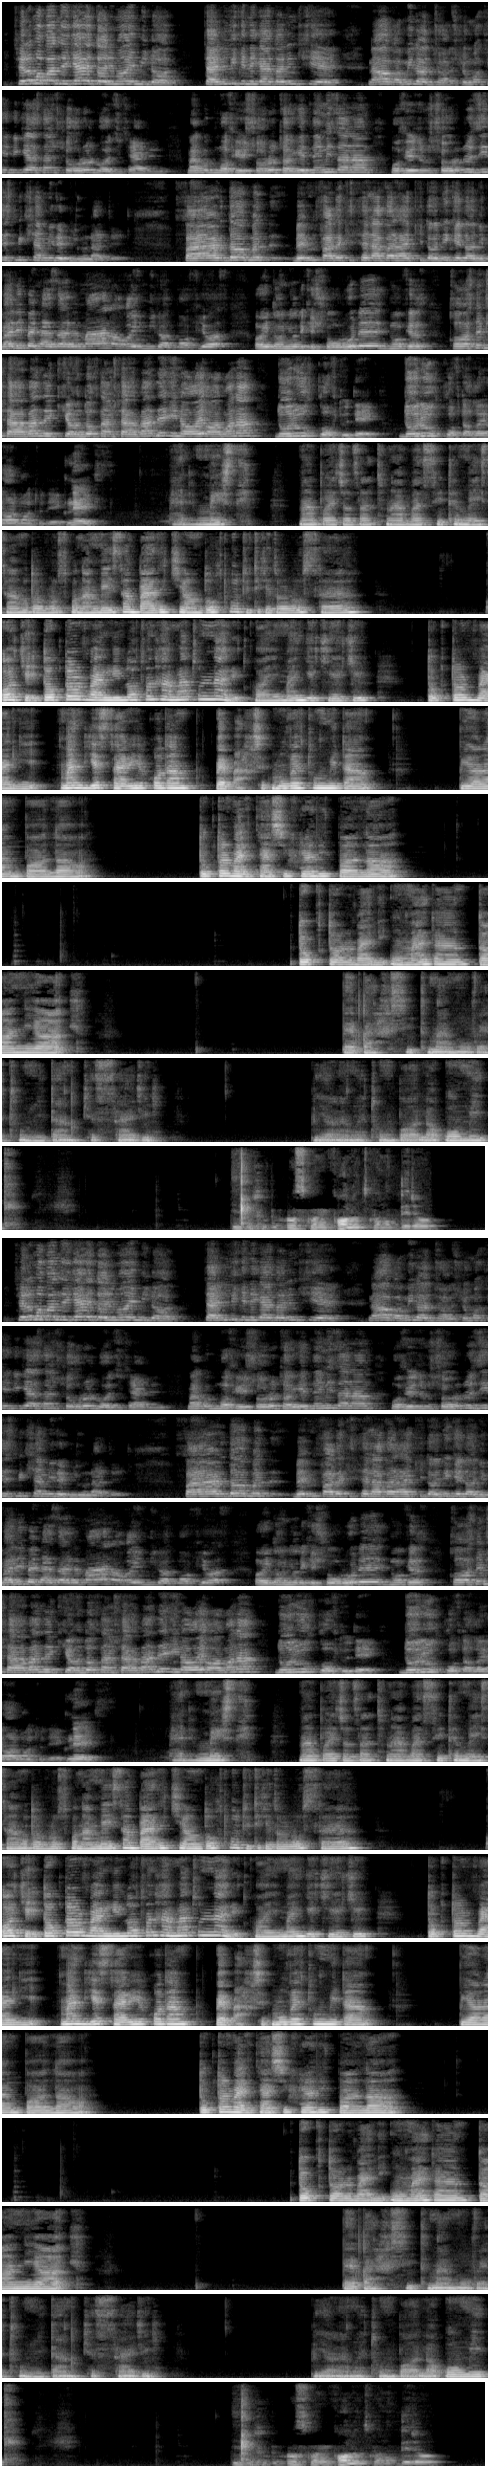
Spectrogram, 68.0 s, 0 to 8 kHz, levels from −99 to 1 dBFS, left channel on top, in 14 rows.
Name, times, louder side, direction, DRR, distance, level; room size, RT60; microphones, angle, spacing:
voice 1, 0.0-1.7 2.0-3.3 3.7-10.9 11.5-16.8 17.1-18.8 19.1-23.1 23.4-25.2, left 2 dB, 40° left, 0.8 m, -35 dB
voice 2, 26.0-26.6 27.3-32.7 34.0-37.7 38.3-40.8 41.0-42.6 43.5-44.6 45.7-47.7 51.6-54.1 56.9-59.8 61.4-63.3, left 1 dB, 5° left, 0.5 m, -21 dB
voice 3, 65.5-67.5, left 4 dB, 75° left, 0.5 m, -28 dB
4.4 x 2.3 x 2.9 m
head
